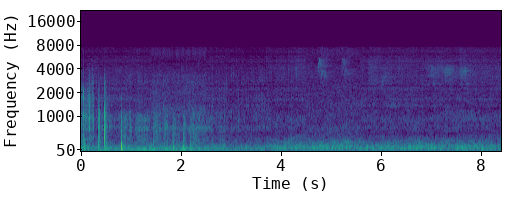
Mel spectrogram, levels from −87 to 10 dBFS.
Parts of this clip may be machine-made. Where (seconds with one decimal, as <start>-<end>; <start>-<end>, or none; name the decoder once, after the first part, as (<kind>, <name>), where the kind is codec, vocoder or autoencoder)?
0.0-1.4 (codec, SNAC); 2.5-4.5; 5.6-8.4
